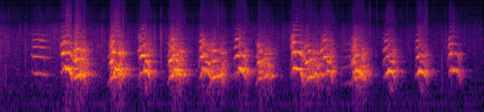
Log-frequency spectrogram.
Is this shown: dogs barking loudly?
yes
